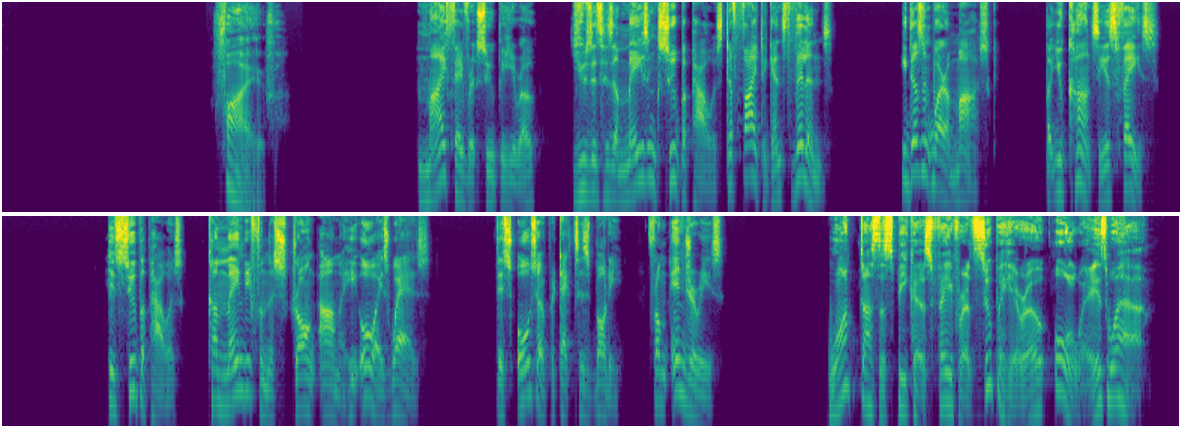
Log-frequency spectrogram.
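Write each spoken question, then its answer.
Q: What does the speaker's favorite superhero always wear?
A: Armor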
